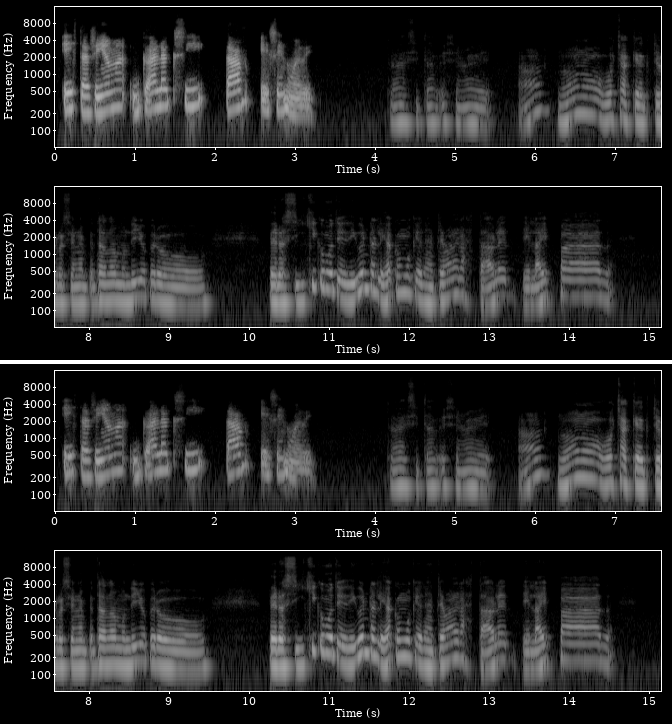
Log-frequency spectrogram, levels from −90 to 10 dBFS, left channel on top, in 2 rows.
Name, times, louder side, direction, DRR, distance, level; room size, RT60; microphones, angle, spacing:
voice 1, 0.1-1.8 2.1-3.2, left 8 dB, 70° left, 0.3 m, -30 dB
voice 2, 4.2-5.4 5.8-9.5 10.3-14.5, right 3 dB, 20° right, 0.4 m, -39 dB
3.3 x 2.3 x 2.3 m
head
